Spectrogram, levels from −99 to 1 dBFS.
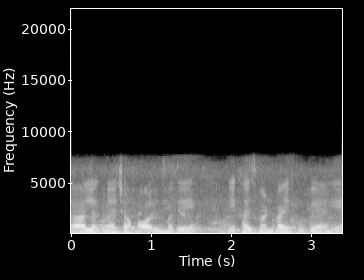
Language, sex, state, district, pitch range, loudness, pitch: Marathi, female, Maharashtra, Mumbai Suburban, 195-205 Hz, -14 LUFS, 200 Hz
